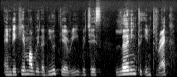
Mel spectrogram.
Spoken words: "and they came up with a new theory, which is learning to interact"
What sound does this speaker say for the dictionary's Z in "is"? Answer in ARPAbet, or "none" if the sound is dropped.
S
